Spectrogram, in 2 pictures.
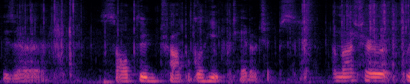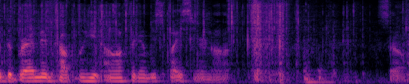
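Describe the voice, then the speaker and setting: Someone with an American accent talks at a fairly quick pace, leaving long, frequent pauses, over noticeable background noise. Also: man. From United States. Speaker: student vlogger. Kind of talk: casual chat. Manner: fast.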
